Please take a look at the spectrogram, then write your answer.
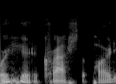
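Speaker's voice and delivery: put-on deep voice, nonchalant and cool. Mocking a player's pre-match line: mocking Joker-like deep voice. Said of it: "Why are you speaking like the Joker?".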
